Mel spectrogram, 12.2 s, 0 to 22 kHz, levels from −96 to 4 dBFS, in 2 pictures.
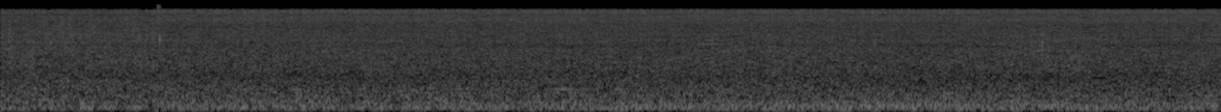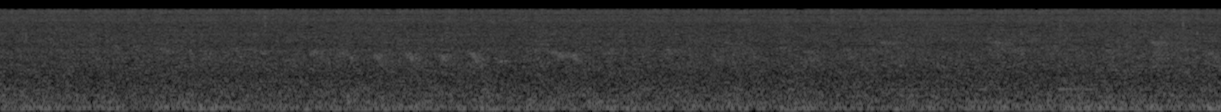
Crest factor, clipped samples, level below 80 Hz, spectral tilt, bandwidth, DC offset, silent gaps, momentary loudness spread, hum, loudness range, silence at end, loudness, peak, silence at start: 14 dB; under 0.1%; -76 dBFS; -1.5 dB/octave; 16 kHz; under 0.1%; none; 1 LU; none; 0 LU; 0 s; -51 LUFS; -38 dBFS; 0 s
